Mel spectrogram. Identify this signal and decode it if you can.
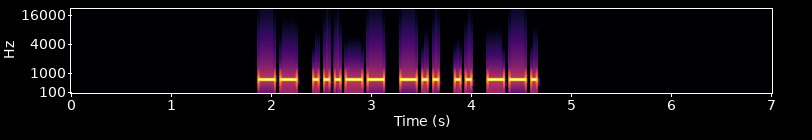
Morse code, heard as a keyed tone, about 22 wpm, 700 Hz. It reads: M3DIG
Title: DXCC-100 Call Signs - 5 Characters - Repeated 3x - 22wpm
